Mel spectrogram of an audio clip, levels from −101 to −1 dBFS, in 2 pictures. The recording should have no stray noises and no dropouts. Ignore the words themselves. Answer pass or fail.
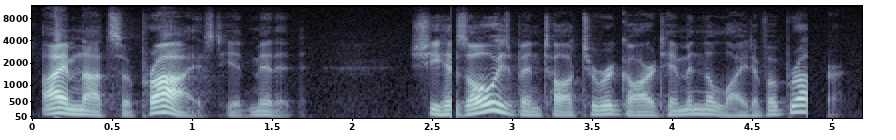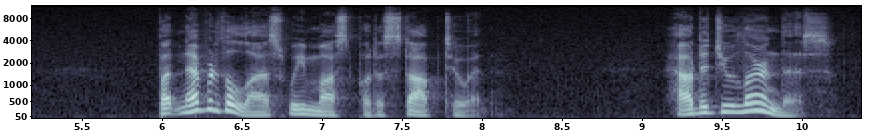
fail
